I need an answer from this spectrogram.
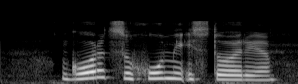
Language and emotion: Russian, neutral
